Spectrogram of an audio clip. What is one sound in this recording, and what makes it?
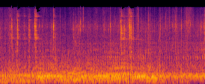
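Water laps gently against the side of a boat.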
